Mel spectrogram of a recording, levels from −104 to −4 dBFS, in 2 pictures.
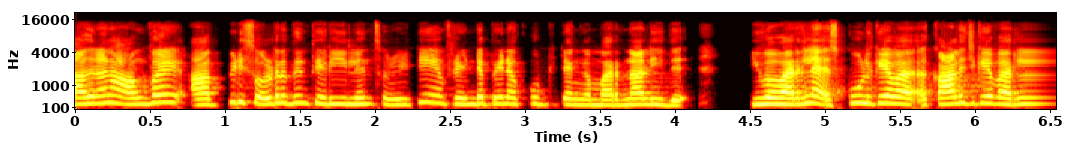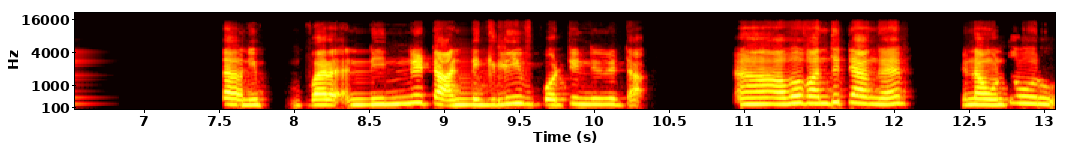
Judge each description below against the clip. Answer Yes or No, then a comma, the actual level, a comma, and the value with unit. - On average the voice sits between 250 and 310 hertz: Yes, very high, 255 Hz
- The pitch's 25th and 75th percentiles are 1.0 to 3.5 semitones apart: Yes, average, 3.2 semitones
